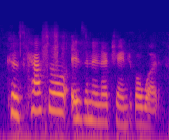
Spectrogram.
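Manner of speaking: usual speaking voice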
